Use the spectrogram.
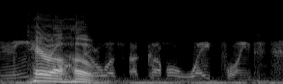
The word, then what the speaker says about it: Terre Haute: the state of Indiana, there is a town, a city, that is spelled T-E-R-R-E space H-A-U-T, and they pronounce it Terre Haute. I'm pretty sure that's not how the French pronounce it when they established that town, but so I needed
